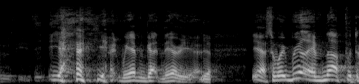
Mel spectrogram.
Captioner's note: chuckles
